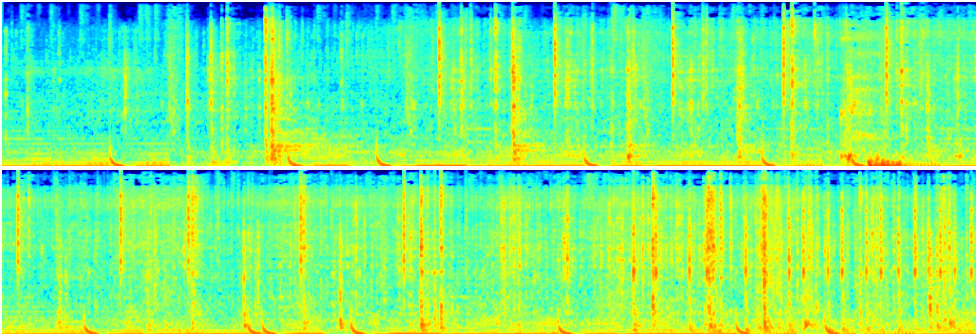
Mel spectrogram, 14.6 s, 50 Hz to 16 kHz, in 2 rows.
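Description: Bicycle chain running over the rear cassette, derailleur pulleys and chainring as the crank is turned by hand, a rapid irregular clicking. The chain is being run to test a newly fitted SRAM 11-speed quick link.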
